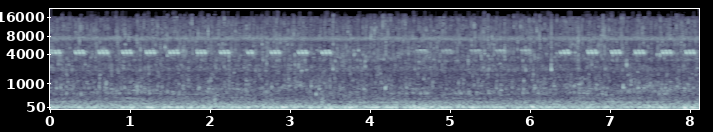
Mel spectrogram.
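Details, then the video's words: Steady cricket chirping, rapid high pulses at about three per second running almost unbroken, accompanied by continuous pouring water. "Gentle Cricket Chirping"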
